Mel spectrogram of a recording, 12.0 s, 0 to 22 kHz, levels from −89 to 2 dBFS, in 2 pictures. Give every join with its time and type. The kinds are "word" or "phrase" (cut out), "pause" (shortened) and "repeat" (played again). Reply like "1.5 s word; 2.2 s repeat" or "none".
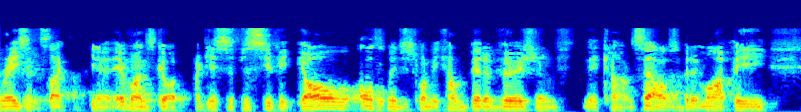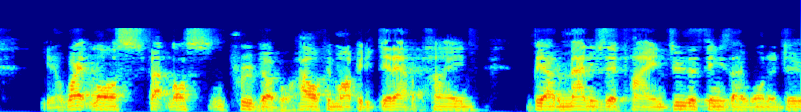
none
